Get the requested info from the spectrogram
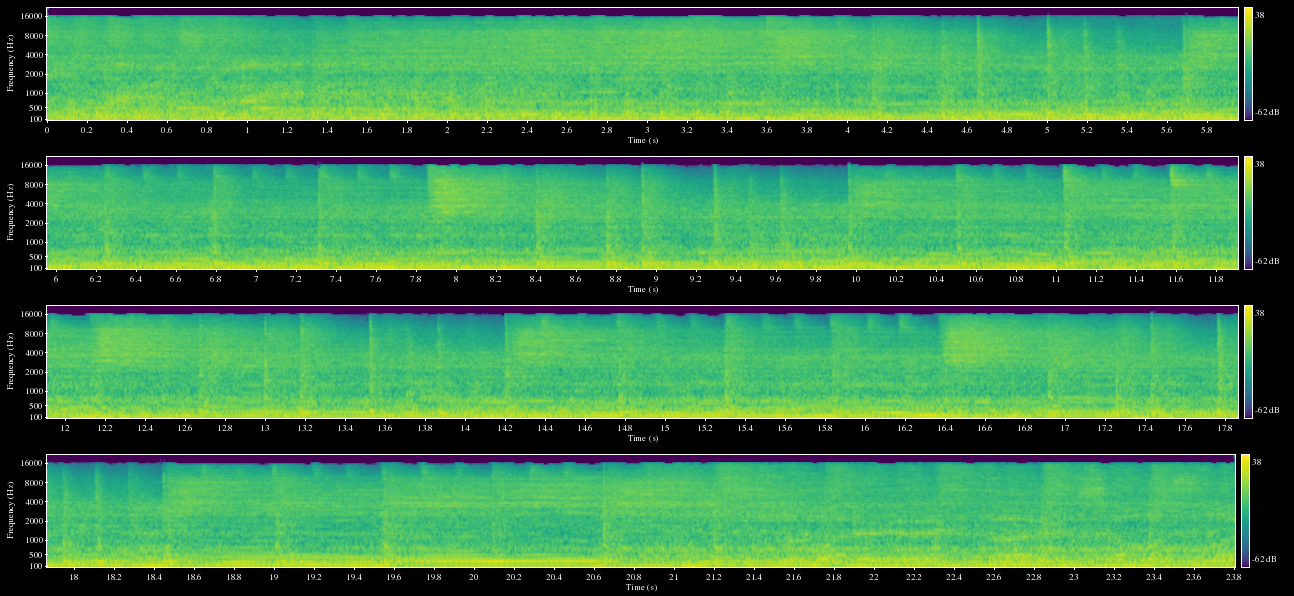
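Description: Live heavy metal band playing at full volume: distorted electric guitar, bass guitar and a drum kit.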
